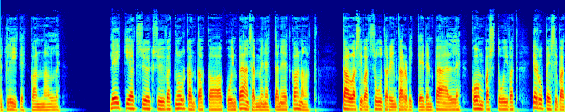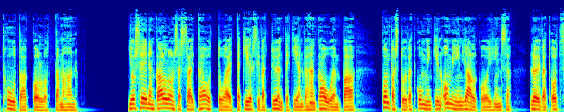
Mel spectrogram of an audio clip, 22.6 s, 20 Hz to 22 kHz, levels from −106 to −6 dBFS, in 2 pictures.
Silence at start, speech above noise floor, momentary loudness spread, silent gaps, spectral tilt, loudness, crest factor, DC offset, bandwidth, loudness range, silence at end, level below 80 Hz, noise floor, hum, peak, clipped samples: 0 s; over 70 dB; 8 LU; none; -6.5 dB/octave; -21 LUFS; 20 dB; under 0.1%; 13 kHz; 2 LU; 0 s; -54 dBFS; under -90 dBFS; none; -2 dBFS; under 0.1%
